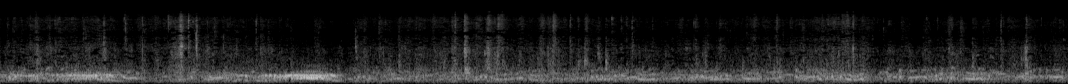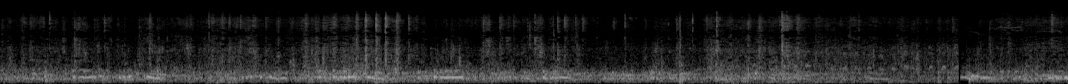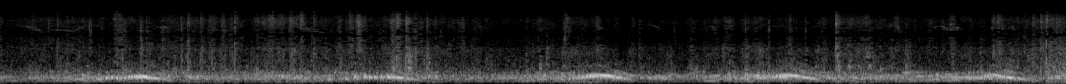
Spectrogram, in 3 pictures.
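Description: Racing pigeons cooing: a cock bird's repeated low, rolling coos as it puffs up and turns to court a hen. The loudest coos come in the last third.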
